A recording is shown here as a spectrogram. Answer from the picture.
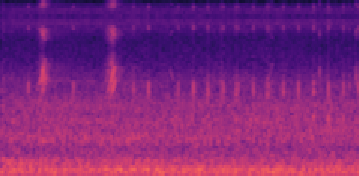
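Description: Birds calling in short, rapid chirps, several a second, a few of them louder, over a steady low background noise.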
